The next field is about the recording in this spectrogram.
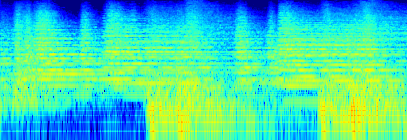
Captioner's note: speaking in foreign language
